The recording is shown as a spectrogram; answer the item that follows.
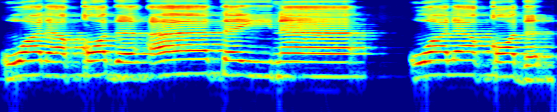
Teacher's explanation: یہاں قاف کو پورا ادا کرتے ہوئے دال ساکن کے ساتھ ملائیں گے۔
